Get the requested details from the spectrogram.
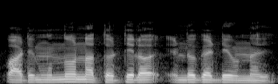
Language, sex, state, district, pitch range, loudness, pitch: Telugu, male, Telangana, Mahabubabad, 105-110 Hz, -16 LUFS, 105 Hz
